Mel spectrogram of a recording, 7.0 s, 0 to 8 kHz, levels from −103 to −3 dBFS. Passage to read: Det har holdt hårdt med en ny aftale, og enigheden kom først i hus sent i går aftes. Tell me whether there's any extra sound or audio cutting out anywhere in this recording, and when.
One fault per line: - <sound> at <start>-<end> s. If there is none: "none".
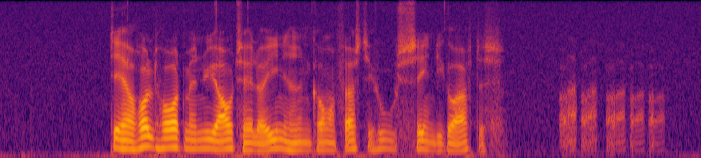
- laugh at 5.6-6.7 s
